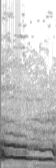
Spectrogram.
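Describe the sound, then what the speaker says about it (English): Ollie, a dog at a park, gives a single drawn-out howling yelp, loud and close, sliding down in pitch before a short upward whine at the end. "Ollie's barking at him for some reason"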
